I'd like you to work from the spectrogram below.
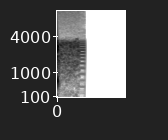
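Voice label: Raleigh Police North District Tactical, p25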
